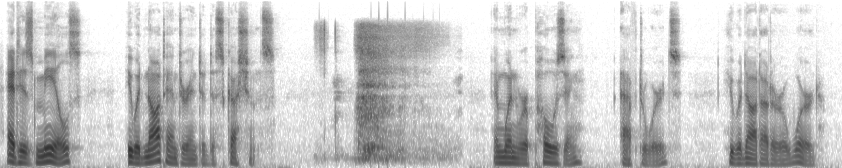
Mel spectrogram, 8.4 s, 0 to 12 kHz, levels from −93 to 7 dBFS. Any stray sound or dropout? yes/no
yes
